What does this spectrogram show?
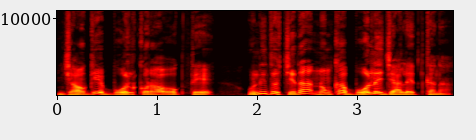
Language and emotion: Santali, disgusted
